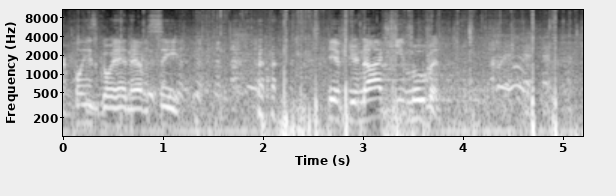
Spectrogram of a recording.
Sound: scattered chuckling; scattered chuckling

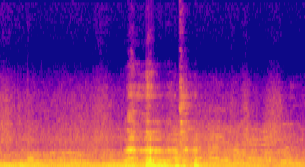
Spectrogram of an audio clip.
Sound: chuckles

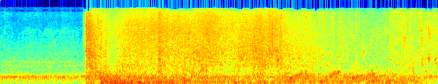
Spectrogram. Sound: water splashing

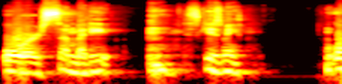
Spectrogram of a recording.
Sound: clears throat

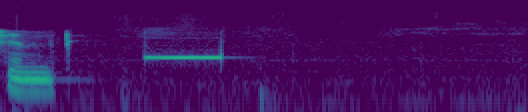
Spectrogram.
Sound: beep

